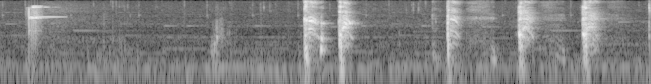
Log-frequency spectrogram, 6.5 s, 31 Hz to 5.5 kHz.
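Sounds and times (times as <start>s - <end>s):
man coughing and sputtering after a drink went down his windpipe: 3.0s - 3.6s, 4.4s - 6.5s.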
